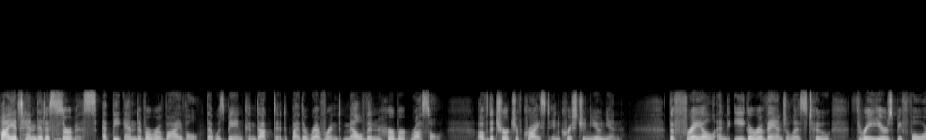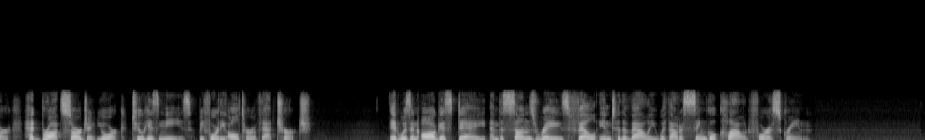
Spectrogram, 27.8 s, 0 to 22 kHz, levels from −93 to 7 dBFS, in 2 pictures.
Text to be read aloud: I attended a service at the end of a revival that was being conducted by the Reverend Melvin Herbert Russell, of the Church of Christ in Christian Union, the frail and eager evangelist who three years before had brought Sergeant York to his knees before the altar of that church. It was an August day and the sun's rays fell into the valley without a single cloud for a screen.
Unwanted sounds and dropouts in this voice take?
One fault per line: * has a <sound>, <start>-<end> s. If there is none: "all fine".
all fine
